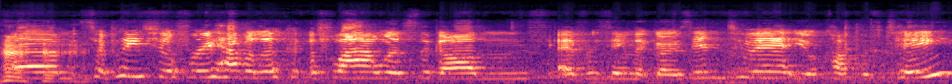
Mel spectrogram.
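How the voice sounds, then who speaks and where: Through noticeable background noise, a high-pitched woman with an English accent talks at a fairly quick pace with lively intonation. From England, Norwich (East Anglia). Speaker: tour guide. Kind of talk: guided tour talk. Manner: friendly, chatty.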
